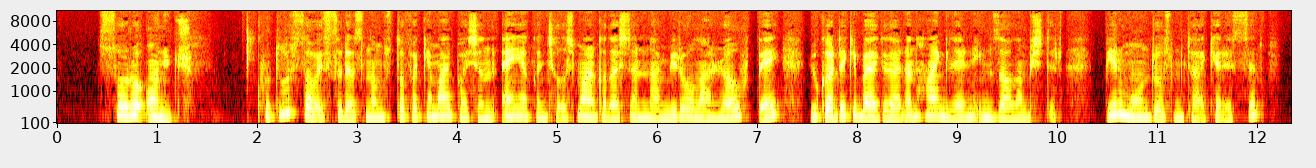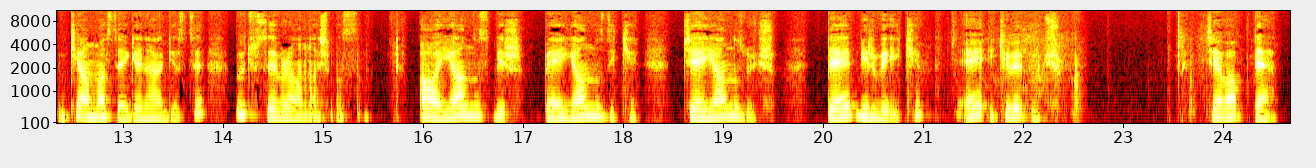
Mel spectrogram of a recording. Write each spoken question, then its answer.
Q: Kurtuluş Savaşı sırasında Mustafa Kemal Paşa'nın en yakın çalışma arkadaşlarından biri olan Rauf Bey, yukarıdaki belgelerden hangilerini imzalamıştır?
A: Cevap D.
